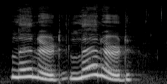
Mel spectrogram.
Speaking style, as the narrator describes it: cried Juana in English

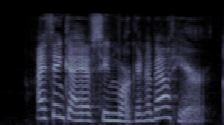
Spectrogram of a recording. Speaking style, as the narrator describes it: I said

